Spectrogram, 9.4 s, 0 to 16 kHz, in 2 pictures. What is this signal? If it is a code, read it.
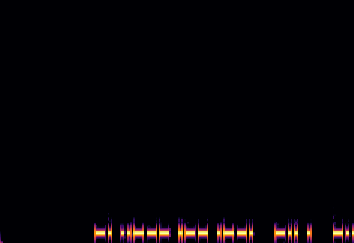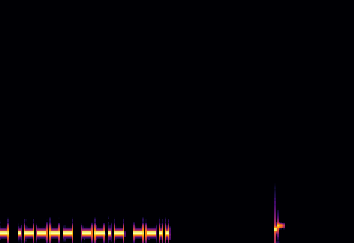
Morse code, heard as a keyed tone, about 27 wpm, 700 Hz. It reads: N2WP DE K1QZ
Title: USA Callsign DE Callsign - 4 Characters - 28wpm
